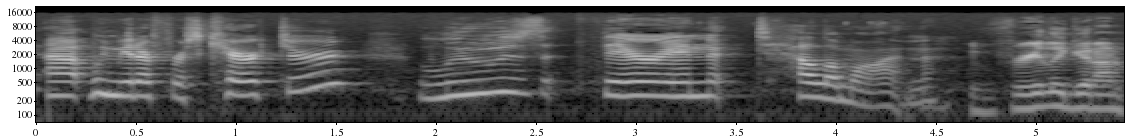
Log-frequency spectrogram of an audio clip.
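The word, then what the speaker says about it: Lews: like that um i i used to pronounce lu i thought it was louis for a long long time but it's lose lose yeah there's a pronunciation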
